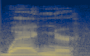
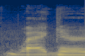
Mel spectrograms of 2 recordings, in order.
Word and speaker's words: Wagner: I'm guessing he probably pronounces that Wagner, being American. I think Wagner is probably the pronunciation there. That's the way we would pronounce it in the United States.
